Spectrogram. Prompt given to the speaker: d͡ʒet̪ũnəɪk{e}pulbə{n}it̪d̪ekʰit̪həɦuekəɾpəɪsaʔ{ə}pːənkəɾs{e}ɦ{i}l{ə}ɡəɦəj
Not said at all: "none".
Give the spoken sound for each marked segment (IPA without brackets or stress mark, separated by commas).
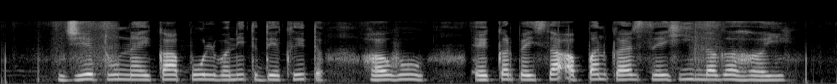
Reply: a, n, ə, e, i, ə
